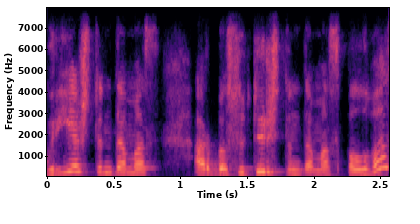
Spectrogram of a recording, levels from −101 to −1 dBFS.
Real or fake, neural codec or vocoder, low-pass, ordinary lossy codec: real; none; 7.2 kHz; Opus, 24 kbps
